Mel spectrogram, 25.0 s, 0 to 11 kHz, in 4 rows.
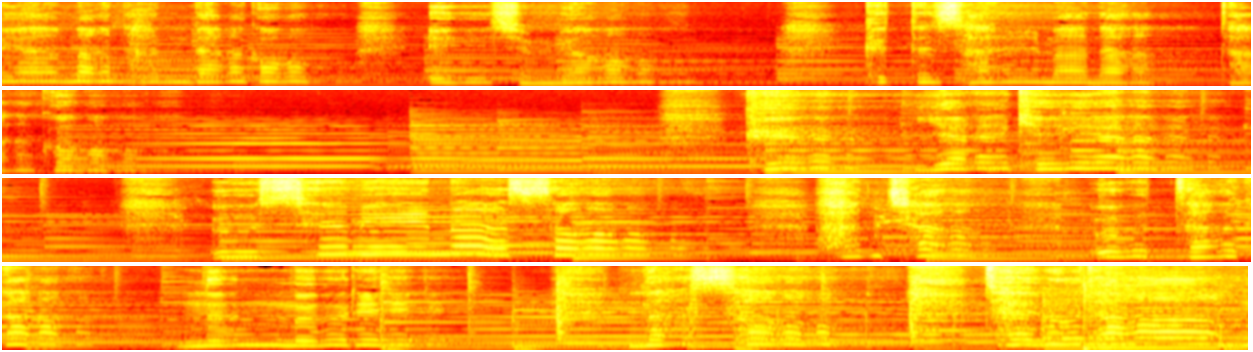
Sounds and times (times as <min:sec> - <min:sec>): Background music: 0:00.0 - 0:24.9.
